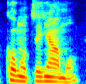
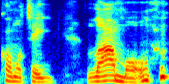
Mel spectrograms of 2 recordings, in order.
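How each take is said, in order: First: The double L is not said as an L. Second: The double L is said as a plain L.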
